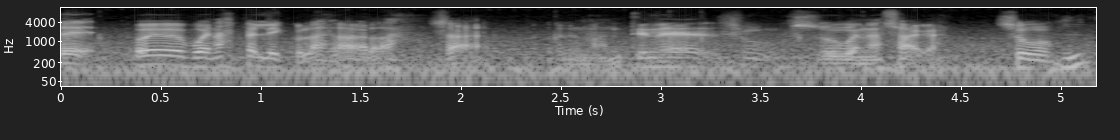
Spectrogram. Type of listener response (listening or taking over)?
taking over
